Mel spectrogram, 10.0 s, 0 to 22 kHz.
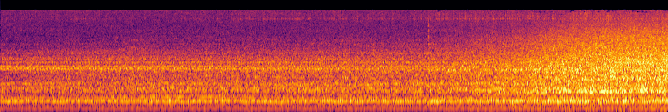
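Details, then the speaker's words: Wahoo Kickr Headwind fan at low settings (6–15%): steady low hum with faint whirring tone rising slightly as fan speeds up; strange noise thought faulty, but Wahoo support says it is normal. "the headwind moves a lot of air even in the lower settings most of the time i am in a range between 6 and 15 percent but at that range you can hear this strange noise"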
